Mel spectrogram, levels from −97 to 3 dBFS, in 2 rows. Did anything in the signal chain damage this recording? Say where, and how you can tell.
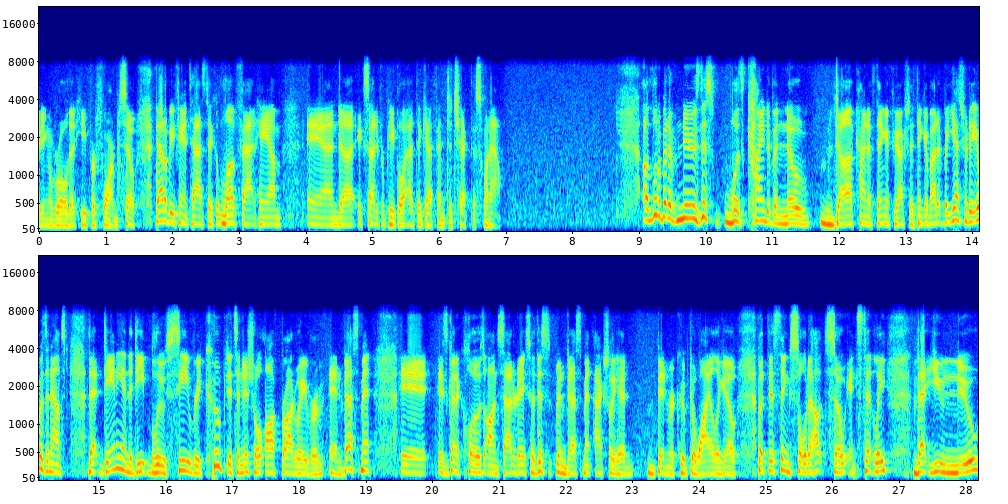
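Yes. Gain pumping runs through the whole speech clip, at the capture and call-processing stage. The gain is pulled down on each loud syllable, swinging around 15 dB. Loud and soft passages sound squashed together. The likely cause is overdriven input gain with a fast limiter clamping it.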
